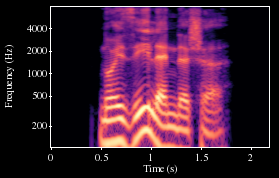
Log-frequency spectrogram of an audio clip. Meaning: inflection of neuseeländisch: 1. strong/mixed nominative/accusative feminine singular 2. strong nominative/accusative plural 3. weak nominative all-gender singular
- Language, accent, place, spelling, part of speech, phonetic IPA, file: German, Germany, Berlin, neuseeländische, adjective, [nɔɪ̯ˈzeːˌlɛndɪʃə], De-neuseeländische.ogg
